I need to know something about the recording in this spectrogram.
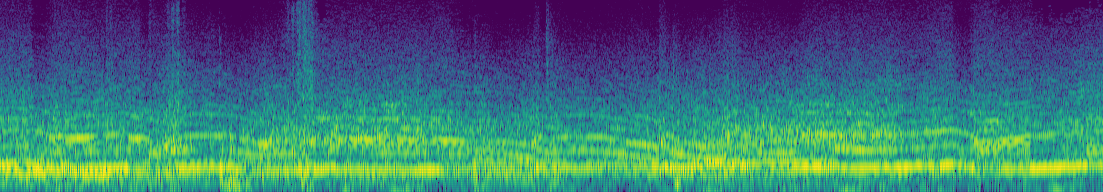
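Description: A sports car engine roars and whines, its pitch rising and falling as it shifts gears.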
